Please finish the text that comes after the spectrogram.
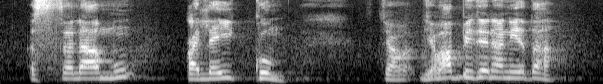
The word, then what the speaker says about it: السلام علیکم: سلام کرنا نہیں آتا، السلام علیکم اس طرح سلام کرتے ہیں، حالانکہ یہ نہیں ہے. السلام علیکم، السلام علیکم.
